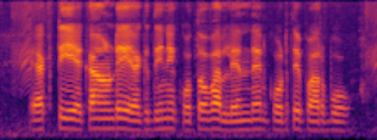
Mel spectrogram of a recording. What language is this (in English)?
Bangla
